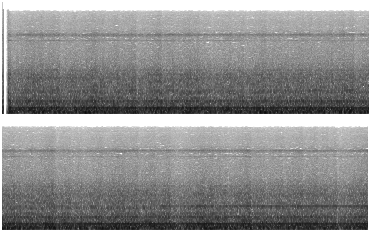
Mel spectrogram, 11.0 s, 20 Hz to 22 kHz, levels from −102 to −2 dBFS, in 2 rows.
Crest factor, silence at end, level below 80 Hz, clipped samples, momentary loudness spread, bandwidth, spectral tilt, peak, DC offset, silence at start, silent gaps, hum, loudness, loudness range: 12 dB; 0 s; -22 dBFS; under 0.1%; 3 LU; 14 kHz; -8 dB/octave; 0 dBFS; under 0.1%; 0 s; 0.02-0.07 s; none; -14 LUFS; 1 LU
